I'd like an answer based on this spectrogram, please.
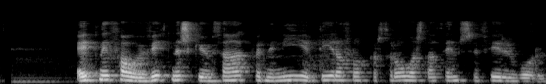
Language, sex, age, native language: Icelandic, female, 50-59, Icelandic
